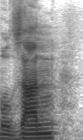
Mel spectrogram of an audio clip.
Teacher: And then he said he lives in Bolzano, which he pronounced Bolzan. So once again, he's cutting off the final vowel.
